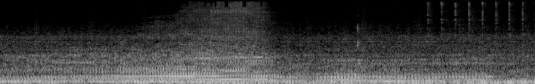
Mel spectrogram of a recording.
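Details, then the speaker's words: Proton Satria 1.3 with a jerking idle; plug lead No. 3 is pulled for a cylinder balance test. Lumpy idle sags and surges, nearly stalling, so that lead also has no problem. "Okey, bermaksud yang ini pun tak ada masalah. Tengok ada bunyi-bunyi nak mati-mati ya. Kita check yang ketiga."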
